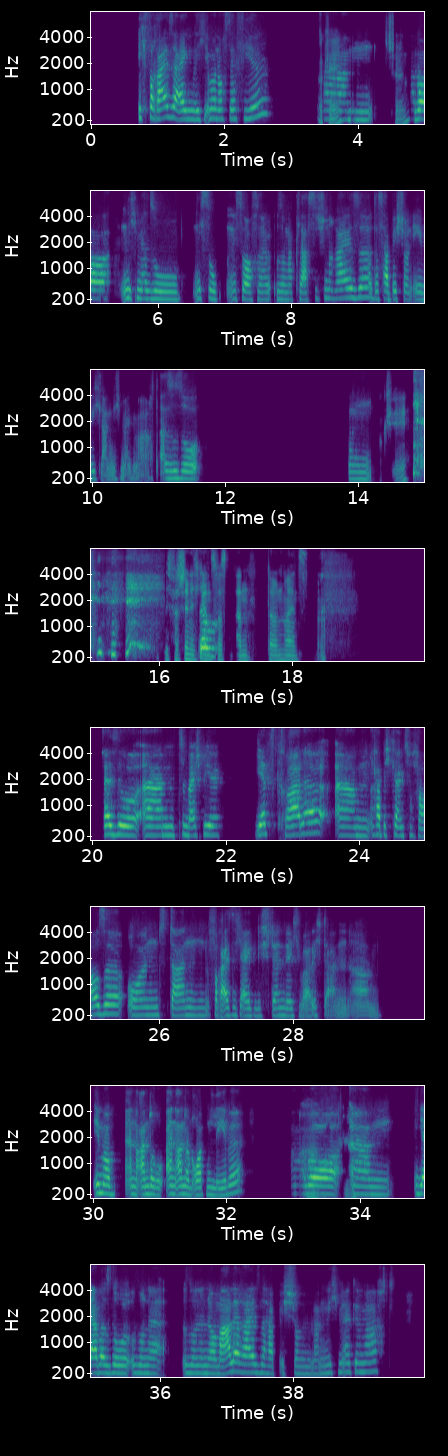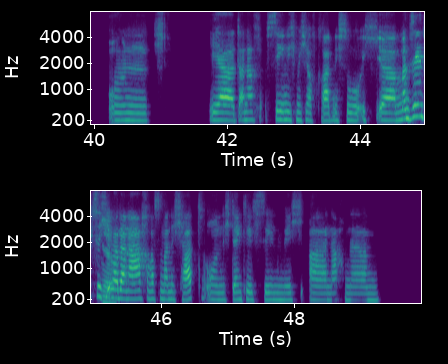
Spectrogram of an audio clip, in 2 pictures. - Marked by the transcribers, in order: laugh; chuckle
- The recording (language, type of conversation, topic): German, unstructured, Was war deine aufregendste Entdeckung auf einer Reise?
